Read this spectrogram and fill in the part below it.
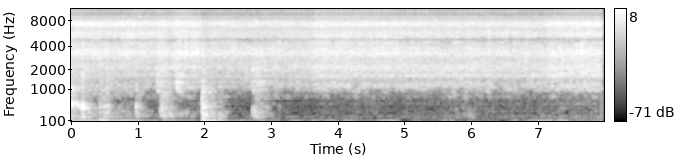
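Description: Boiled eggs fry in hot oil in a pan with a loud, steady sizzle throughout, marked by a few scraping stirs and knocks early on.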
